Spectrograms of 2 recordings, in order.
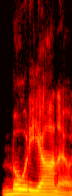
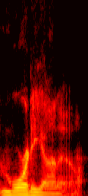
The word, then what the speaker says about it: Modiano: So it's Jordan Modiano, not Mordiano. No R there.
